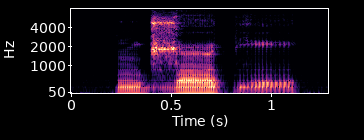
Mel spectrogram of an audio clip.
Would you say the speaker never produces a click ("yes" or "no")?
yes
